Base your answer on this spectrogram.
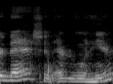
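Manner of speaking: normal talking voice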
